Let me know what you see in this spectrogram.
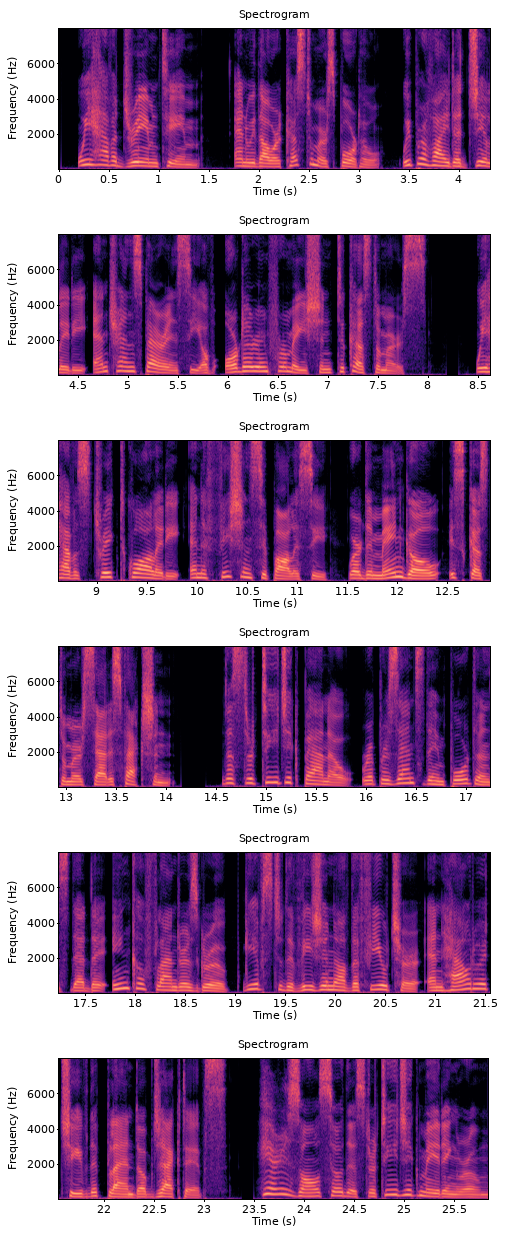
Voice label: Corporate English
